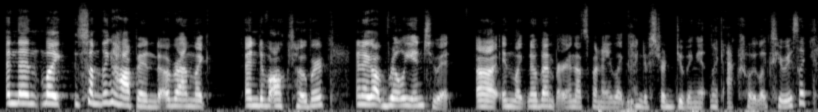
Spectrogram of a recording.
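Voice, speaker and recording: A young woman reads podfic and chats with her listeners in a casual, excited way. She rambles in slangy, emphatic language, swears now and then, and talks a bit high and fast.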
